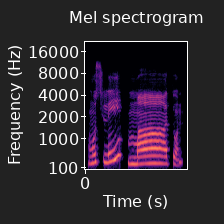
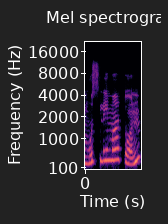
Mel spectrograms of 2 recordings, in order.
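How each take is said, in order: First: The vowel before -tun is long. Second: The vowel before -tun is short. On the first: The speaker calls it right. "So I'm stressing extra over here" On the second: The speaker calls it wrong. "If I'm not saying"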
